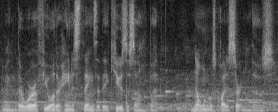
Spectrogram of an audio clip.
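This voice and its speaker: A man playing a guarded, flustered, gently teasing rival fantasy king in an intimate roleplay audio drama, speaking hesitantly. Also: sits low, steady tone, music in the background, lightly acted. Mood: earnest, subdued. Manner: hesitant, halting.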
